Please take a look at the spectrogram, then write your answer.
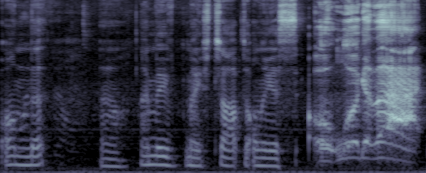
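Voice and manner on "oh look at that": sudden high, loud exclamation; loud, much higher startled cry; surprised shout. Real, not acted. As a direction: blurt it out in shock at the chart. Price suddenly moves on screen.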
